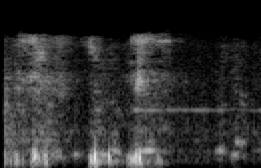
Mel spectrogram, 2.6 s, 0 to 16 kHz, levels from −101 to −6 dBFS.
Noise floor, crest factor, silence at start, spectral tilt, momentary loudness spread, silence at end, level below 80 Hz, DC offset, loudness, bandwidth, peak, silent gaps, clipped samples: -60 dBFS; 26 dB; 0.05 s; -5.5 dB/octave; 20 LU; 0.25 s; -60 dBFS; under 0.1%; -28 LUFS; 7.8 kHz; -4 dBFS; none; under 0.1%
